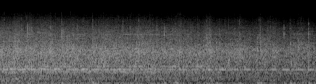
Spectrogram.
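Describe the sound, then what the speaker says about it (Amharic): A church congregation claps in praise during a prophet's service, sustained applause filling the room evenly, with a faint tone running underneath and no voices. "ለጌታ እስቲ አጨብጭቡ"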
